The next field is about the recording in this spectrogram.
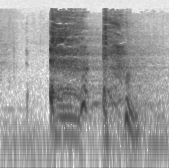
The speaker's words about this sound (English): I'm going to go over here because I don't want to keep coughing.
